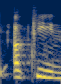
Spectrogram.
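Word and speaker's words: achene: what did आई से एक्ने, sorry वो video बनाते बनाते थोड़ी सी मिस्टेक हो गई, अकीन, the correct pronunciation is अकीन, जो फ्रूट है इट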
